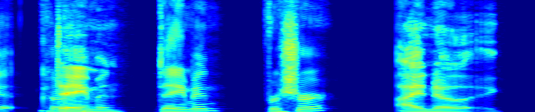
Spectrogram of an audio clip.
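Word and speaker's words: Daemon: diamond damon you know how you say it damon damon for sure i know because that's the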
